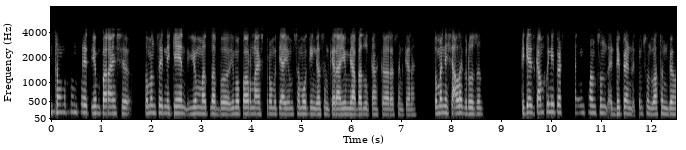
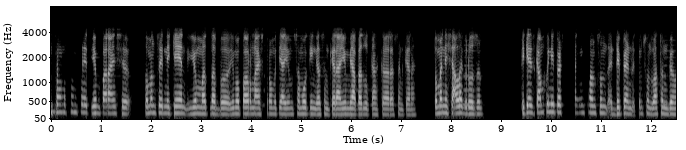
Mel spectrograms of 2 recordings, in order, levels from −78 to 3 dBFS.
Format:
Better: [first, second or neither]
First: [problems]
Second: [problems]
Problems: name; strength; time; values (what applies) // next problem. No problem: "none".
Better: first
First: none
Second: noise reduction (neural mask model DeepFilterNet 3)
